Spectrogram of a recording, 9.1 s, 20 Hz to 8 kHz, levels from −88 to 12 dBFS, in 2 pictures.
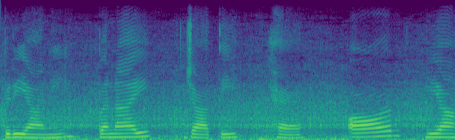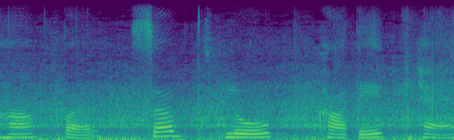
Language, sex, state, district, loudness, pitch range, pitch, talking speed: Hindi, female, Chandigarh, Chandigarh, -15 LUFS, 180-210 Hz, 195 Hz, 70 wpm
